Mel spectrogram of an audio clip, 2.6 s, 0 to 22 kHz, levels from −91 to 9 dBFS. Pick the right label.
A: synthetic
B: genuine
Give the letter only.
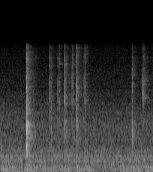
B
